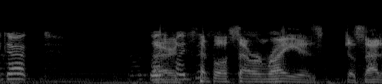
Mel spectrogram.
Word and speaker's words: Sarenrae: There's the Temple of Sarenrae.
